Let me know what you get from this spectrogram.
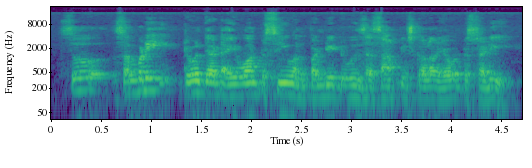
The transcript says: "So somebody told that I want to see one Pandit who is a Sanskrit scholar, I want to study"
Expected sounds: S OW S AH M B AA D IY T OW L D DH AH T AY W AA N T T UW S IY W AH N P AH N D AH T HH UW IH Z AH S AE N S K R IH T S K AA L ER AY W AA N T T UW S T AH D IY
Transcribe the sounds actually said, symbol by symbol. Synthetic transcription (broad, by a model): S OW S AH M B AA D IY T OW L D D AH T AY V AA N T T UW S IY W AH N P AH N D AH T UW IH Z AH S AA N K IH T S K AA L ER AY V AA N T T UW S T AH D IY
